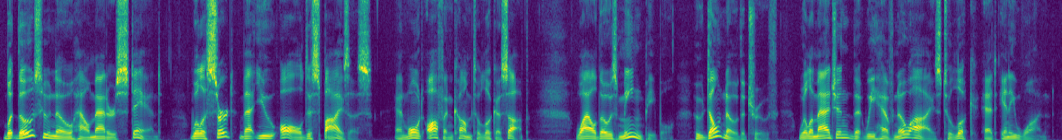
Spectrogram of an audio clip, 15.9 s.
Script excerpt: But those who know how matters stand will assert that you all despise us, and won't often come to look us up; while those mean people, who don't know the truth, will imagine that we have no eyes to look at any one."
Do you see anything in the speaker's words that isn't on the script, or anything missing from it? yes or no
no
